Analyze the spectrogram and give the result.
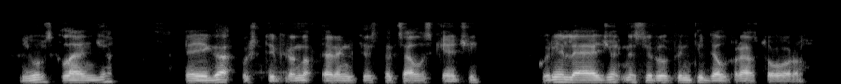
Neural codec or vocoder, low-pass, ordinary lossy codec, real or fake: codec, 24 kHz, 6 kbps, HILCodec; 7.2 kHz; MP3, 64 kbps; fake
